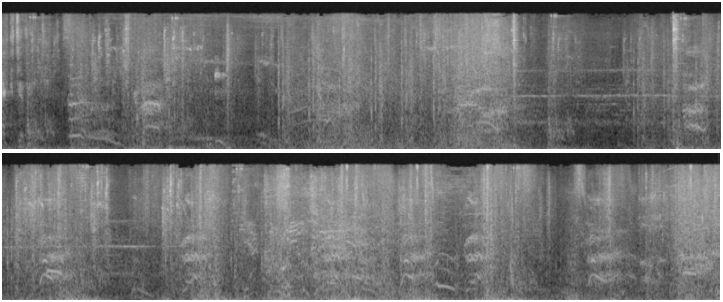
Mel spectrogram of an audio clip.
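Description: Weapons fire in rapid bursts with loud blasts and zaps.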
